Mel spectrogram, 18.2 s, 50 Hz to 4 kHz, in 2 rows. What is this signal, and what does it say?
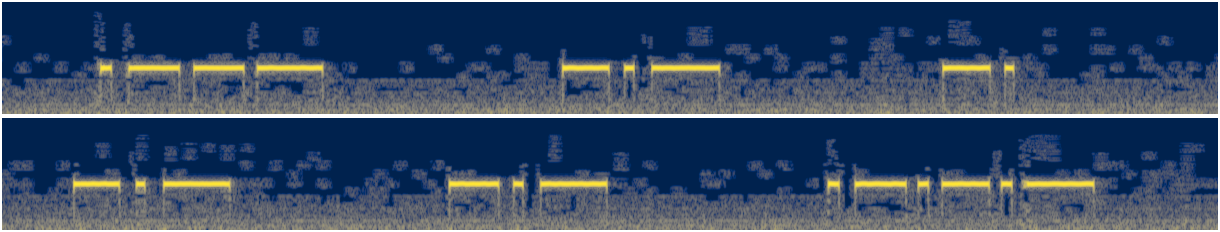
Morse code, heard as a keyed tone, about 13 wpm, spaced as for 4 wpm, 1000 Hz. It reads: JKNKK.
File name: Morse Lessons / Morse Lessons / Tape-2A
